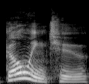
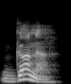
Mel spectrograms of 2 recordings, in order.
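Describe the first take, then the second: First: Both words are said fully and separately. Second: The words are blended into a reduced form. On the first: "Going to contracts to gonna" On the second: "contracts to gonna"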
